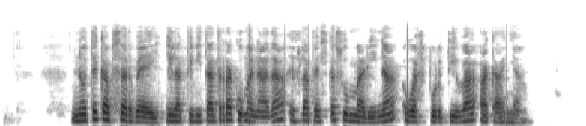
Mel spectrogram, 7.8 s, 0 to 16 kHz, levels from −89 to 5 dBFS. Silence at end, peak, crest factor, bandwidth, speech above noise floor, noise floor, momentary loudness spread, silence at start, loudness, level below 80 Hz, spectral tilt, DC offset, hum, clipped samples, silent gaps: 0.8 s; -2 dBFS; 18 dB; 7.4 kHz; 57 dB; -75 dBFS; 7 LU; 0.95 s; -18 LUFS; -56 dBFS; -7.5 dB/octave; under 0.1%; none; under 0.1%; none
